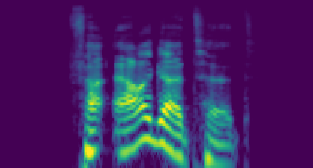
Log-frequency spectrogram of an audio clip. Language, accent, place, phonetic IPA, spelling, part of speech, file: German, Germany, Berlin, [fɛɐ̯ˈʔɛʁɡɐtət], verärgertet, verb, De-verärgertet.ogg
- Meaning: inflection of verärgern: 1. second-person plural preterite 2. second-person plural subjunctive II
